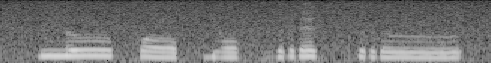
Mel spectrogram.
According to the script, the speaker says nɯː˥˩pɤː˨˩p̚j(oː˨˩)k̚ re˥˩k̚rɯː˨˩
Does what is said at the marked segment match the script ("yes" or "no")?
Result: no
